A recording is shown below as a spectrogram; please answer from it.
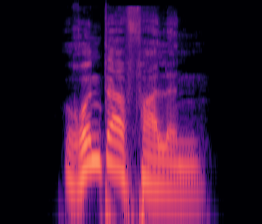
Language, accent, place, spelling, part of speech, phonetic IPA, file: German, Germany, Berlin, runterfallen, verb, [ˈʁʊntɐˌfalən], De-runterfallen.ogg
- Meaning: clipping of herunterfallen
